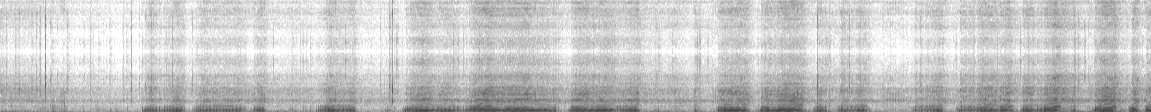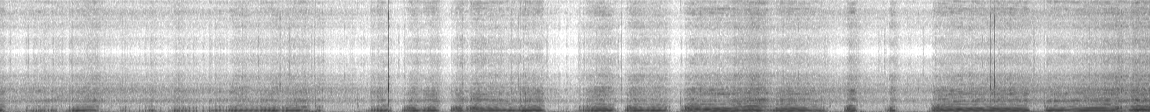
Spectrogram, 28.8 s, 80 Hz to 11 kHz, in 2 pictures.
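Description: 2014 KTM 250 XC-W's two-stroke single-cylinder engine on the trail, revving up in repeated short throttle bursts about once a second and dropping back between them as the rider works the throttle through tight singletrack.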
